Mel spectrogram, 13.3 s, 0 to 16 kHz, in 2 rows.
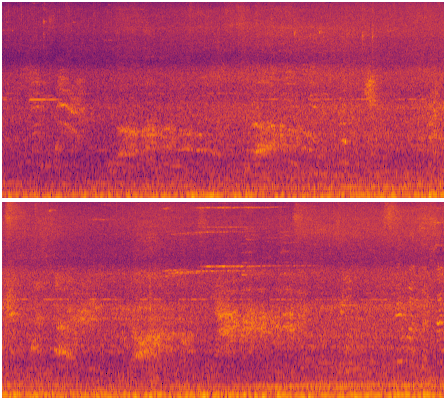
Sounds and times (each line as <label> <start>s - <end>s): Traffic Noise 0.0s - 13.2s
Walking in the street 0.0s - 13.2s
